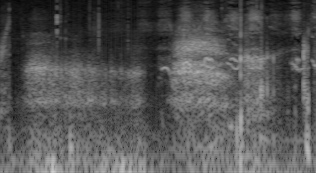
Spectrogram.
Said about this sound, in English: Is that breathing? I can't even listen to it with headphones on.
